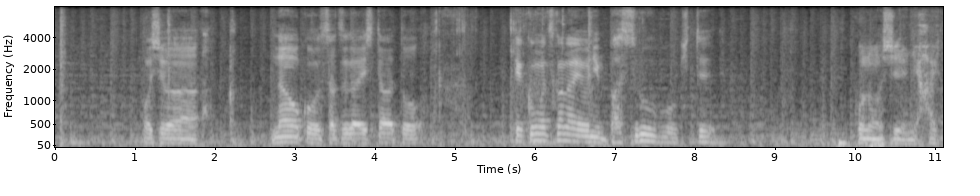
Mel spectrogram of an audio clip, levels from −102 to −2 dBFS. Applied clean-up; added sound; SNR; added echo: none; Bicycle; 11 dB; none.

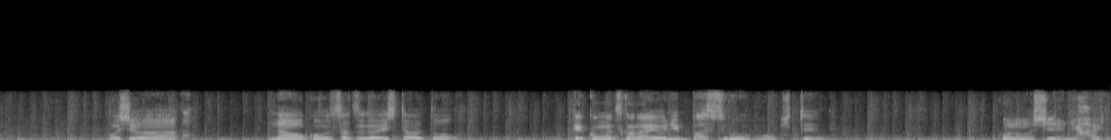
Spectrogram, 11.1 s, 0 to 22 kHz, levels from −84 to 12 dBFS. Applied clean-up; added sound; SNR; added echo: none; none; none; none.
